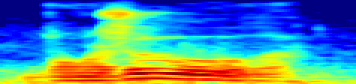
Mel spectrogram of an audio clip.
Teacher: on l'entend très légèrement puisque après, il n'y a pas de voyelle si vous voulez, donc ça fait juste ça, un petit [r] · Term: R en position finale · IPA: [bɔ̃ӡur]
